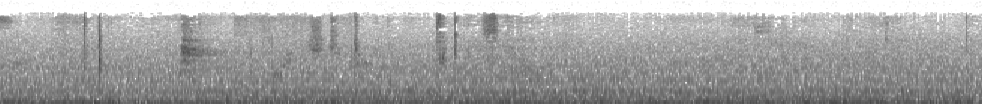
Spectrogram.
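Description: Steady low rumble of road noise inside a moving car, a constant droning hum throughout with a few faint, brief clicks and rattles near the top.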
